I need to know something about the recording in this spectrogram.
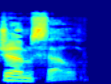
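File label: "germ cell", British English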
